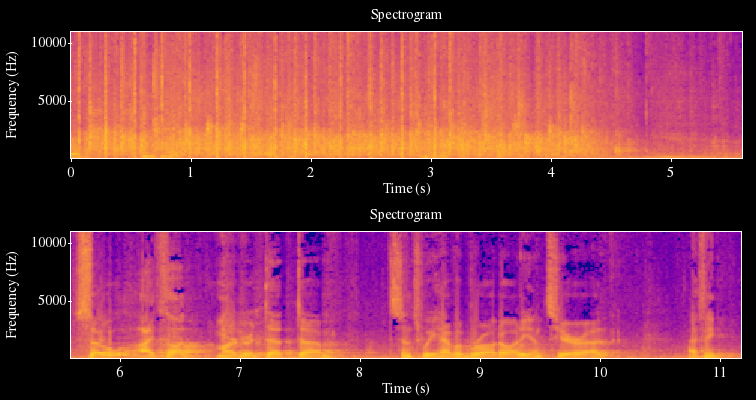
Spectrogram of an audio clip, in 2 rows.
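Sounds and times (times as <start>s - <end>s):
audience applause welcoming a climate scientist to a talk: 0.0s - 4.8s
speech: 5.7s - 11.1s.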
